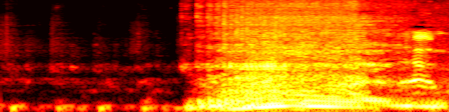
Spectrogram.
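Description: Motorcycle engine idling with faint low pulses, then revved up loudly about a second in, its pitch bending up and down as the throttle is worked.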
